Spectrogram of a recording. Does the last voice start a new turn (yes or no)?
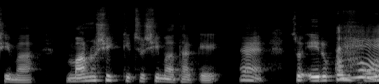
yes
